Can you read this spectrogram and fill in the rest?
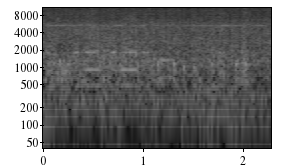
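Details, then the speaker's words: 16-inch Quality Superior pedestal fan that stopped working, on speed 3 after a hand spin: rough, uneven whirring with scratchy squeaks over the motor hum; dusty, dry motor bearings seizing, need lubrication. "yeah I think this does need lubrication so I'll open it up and I'll show you guys what to do all right so it definitely is these bearings"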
